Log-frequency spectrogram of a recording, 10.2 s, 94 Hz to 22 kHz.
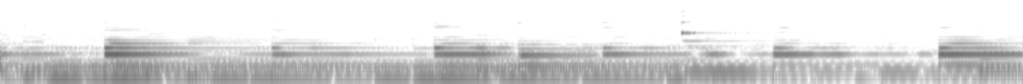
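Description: Acoustic guitar playing a slow picked pattern, notes and chords plucked about one every 0.8 seconds, each ringing and fading before the next.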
